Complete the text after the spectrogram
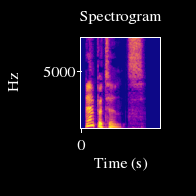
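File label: "appetence", British English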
